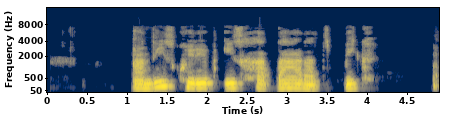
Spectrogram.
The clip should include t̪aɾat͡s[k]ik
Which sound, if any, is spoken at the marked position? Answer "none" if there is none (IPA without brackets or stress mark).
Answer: p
